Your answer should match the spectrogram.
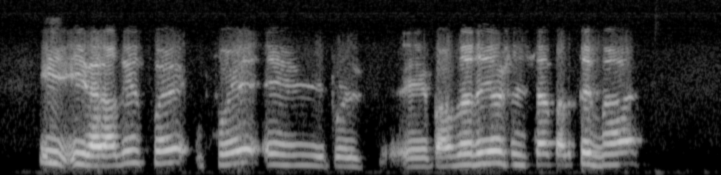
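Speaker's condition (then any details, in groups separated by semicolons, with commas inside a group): Cerebral palsy; nervous system damage, mainly physical effects, no intellectual disability, 57% registered disability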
